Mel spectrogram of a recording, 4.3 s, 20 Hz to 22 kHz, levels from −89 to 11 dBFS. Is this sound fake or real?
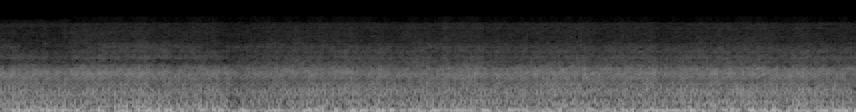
fake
